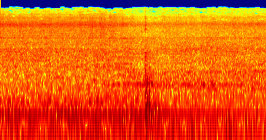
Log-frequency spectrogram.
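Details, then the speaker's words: Car at idle with the clutch pedal pressed, a steady low whine or squeak over the engine from a damaged clutch release bearing, which if left will stop gears from engaging: clutch release bearing squeal. "jadi apabila rilis bearing ini mengalami itu mengalami kerusakan suaranya akan seperti ini"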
